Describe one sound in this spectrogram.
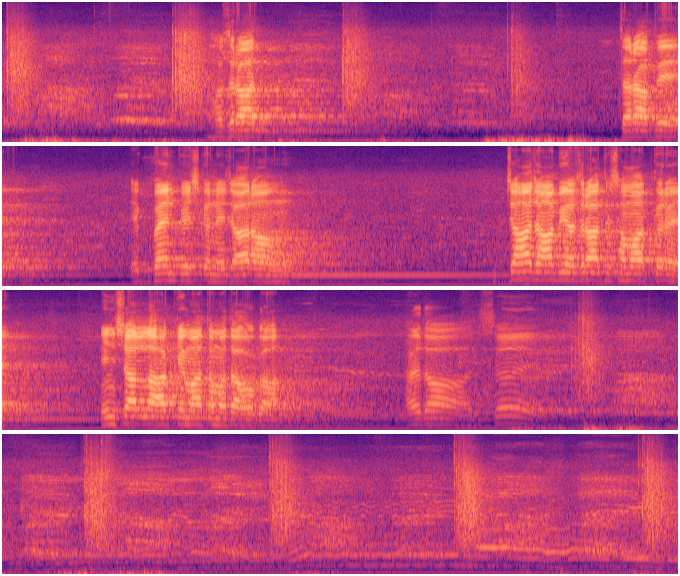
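A crowd of men beat their chests in rhythm.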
